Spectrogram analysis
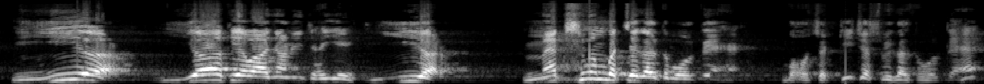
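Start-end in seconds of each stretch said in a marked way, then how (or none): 0.1-3.5 ईयर with a clear y sound, yeer; correct pronunciation. Shown as a demonstration. Teacher correcting students' common mistake, a clear yeer. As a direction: put a y sound before ईयर. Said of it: "इसको बोलना है".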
